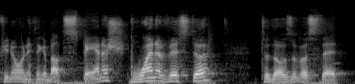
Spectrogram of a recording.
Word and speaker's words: Buena Vista: be in an area known as Buena Vista to the locals which is obviously pronounced wrong if you know anything about Spanish Buena Vista to those of us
